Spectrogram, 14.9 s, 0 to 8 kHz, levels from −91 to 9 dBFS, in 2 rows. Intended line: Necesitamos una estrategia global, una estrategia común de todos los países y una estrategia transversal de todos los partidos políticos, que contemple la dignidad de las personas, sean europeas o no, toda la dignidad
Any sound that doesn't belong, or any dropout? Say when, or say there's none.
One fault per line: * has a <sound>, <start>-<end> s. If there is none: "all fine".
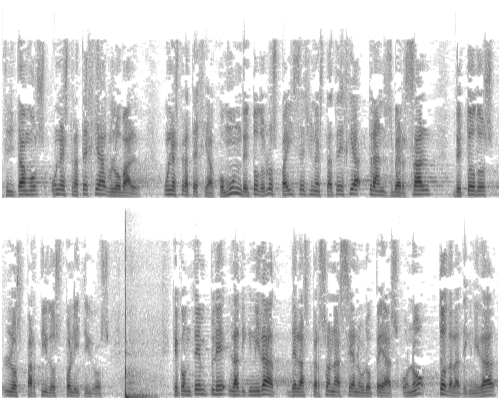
* has a thud, 9.3-9.8 s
